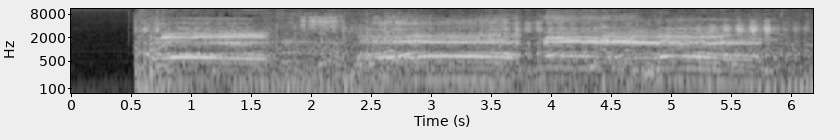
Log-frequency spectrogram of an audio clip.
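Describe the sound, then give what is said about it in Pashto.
Goats of the Indian Gulabi breed bleat on a small farm of forty goats in Kandahar's Panjwai district. Several loud, wavering bleats overlap and follow one another almost without pause. “د کندهار پټن ولسوالۍ کې د بزو یا وزو په دې کوچني فارم کې د ګلابي په نوم هندستاني نسل څلويش بزې ساتل کیږي.”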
